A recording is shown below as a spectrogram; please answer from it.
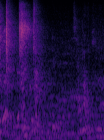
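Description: Background voices talking, with a few short, sharp taps or hissy strokes in the first second.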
